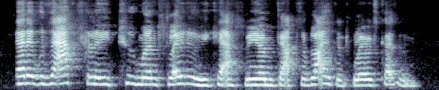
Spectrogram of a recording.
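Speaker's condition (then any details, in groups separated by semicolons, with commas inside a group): Cerebral palsy; from birth, affects body movements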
